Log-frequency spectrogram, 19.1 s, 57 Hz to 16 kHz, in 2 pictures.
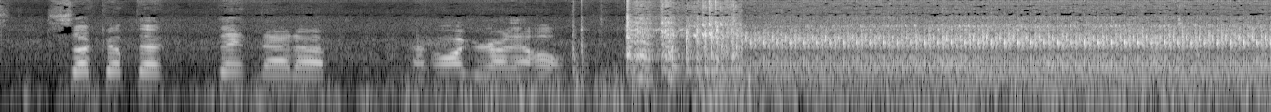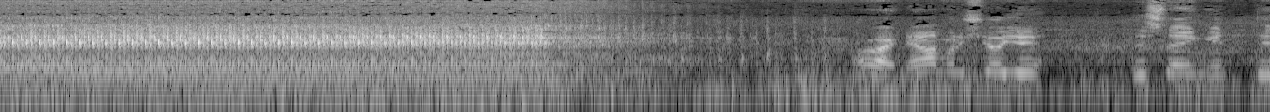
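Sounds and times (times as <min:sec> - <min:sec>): tractor diesel engine running: 0:04.3 - 0:16.9.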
